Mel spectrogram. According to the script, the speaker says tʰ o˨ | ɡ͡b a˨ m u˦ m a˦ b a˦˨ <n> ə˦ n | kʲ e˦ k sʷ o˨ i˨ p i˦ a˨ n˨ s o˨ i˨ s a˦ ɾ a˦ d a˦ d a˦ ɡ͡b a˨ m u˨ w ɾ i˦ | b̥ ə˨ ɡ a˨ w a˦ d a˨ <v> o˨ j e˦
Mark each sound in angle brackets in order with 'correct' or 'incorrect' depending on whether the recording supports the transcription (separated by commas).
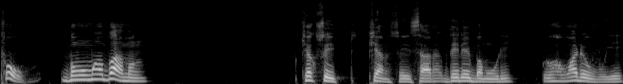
incorrect, correct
